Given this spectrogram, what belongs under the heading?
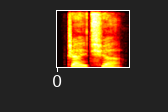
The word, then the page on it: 债券: zhài quàn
